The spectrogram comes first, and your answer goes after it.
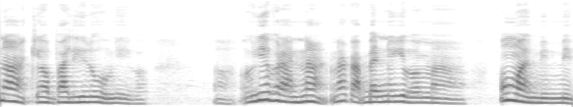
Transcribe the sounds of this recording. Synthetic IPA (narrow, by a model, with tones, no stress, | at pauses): na˦a˨ki˦o˦ba˦li˦ɾo˦˨me˨jβo˨ | o˨o̰˨je˦βɾa˨na˦˨na˦ka˨be˦nː˦o˦je˦βo˦ma˨ | o˦ŋo˨e˨me˨˦me˨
